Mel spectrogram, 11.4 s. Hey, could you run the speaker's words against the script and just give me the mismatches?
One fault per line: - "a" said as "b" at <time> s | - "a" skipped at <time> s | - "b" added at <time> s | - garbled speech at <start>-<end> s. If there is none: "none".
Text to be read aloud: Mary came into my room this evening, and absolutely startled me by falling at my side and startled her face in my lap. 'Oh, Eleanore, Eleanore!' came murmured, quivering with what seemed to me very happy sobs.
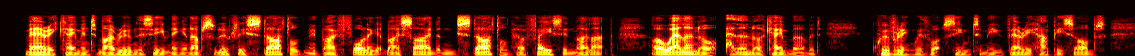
none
